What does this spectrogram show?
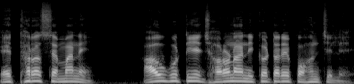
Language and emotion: Odia, neutral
